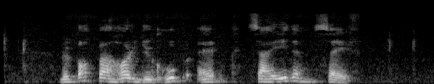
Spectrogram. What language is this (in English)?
French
